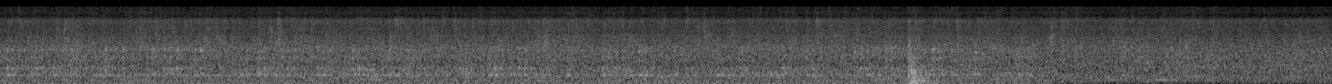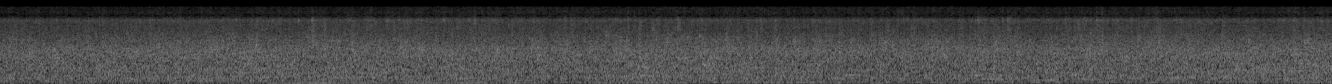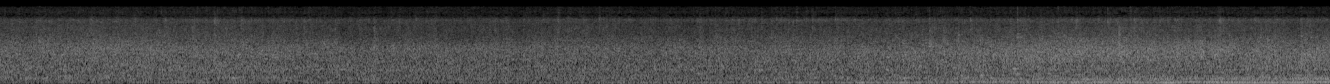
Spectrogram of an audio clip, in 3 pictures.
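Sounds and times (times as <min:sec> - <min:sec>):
heavy rain: 0:00.0 - 0:39.9
sharp knock: 0:09.1 - 0:09.4.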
